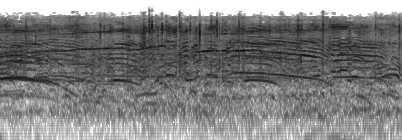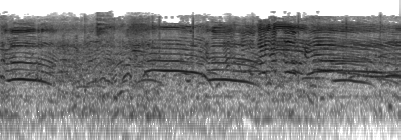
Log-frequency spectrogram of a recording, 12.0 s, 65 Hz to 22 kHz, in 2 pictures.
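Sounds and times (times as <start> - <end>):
audience calling out and cheering: 0.0 - 12.0.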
